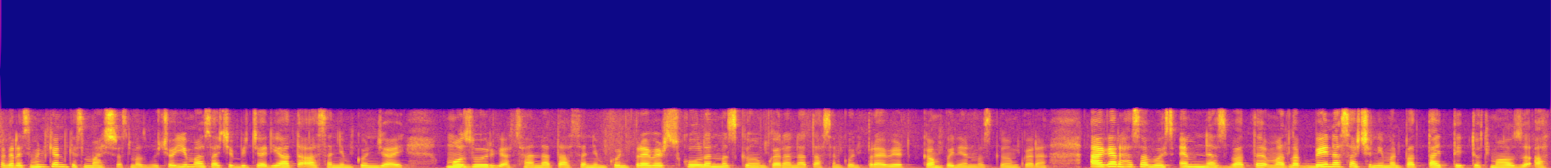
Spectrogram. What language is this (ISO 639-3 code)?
kas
